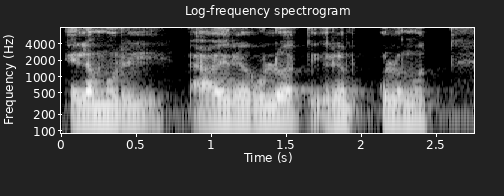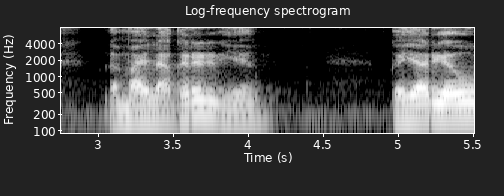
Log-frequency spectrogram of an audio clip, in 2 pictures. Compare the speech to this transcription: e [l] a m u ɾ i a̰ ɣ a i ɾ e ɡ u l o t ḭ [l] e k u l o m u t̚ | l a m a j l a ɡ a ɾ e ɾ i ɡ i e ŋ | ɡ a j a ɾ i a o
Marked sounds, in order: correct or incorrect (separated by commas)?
correct, incorrect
